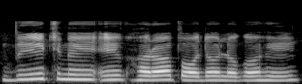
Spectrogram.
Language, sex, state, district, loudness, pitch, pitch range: Hindi, female, Madhya Pradesh, Bhopal, -14 LUFS, 205 Hz, 190-220 Hz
